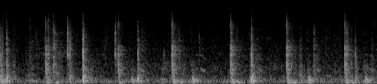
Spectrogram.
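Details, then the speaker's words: 2007 Saturn Ion, sway bar bushing with a lot of play, causing vibration and a thumping over bumps, worse on the right side: dull knocks about three a second, each matching a push as the car is rocked back and forth; worn bushing. "hould and there's a lot of play in there that's why you feel the vibration"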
